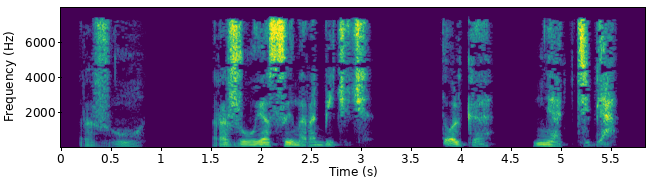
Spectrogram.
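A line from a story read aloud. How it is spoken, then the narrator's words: Vengeful whisper. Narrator (Russian): княжна прошептала мстительно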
